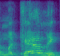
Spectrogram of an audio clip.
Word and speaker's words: mechanic: unacceptable all right yeah mechanic you got that right the h is silent what does a mechanic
